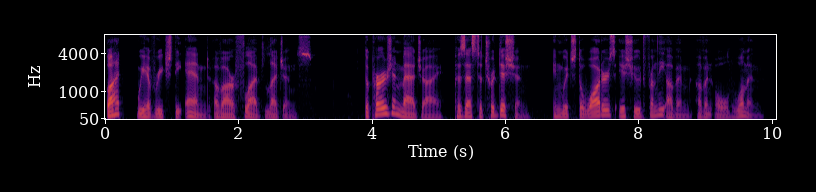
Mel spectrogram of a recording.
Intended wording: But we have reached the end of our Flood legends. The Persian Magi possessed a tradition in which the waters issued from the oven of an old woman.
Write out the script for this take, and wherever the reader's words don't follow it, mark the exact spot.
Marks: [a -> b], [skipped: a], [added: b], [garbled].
But we have reached the end of our Flood legends. The Persian Magi possessed a tradition in which the waters issued from the oven of an old woman.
